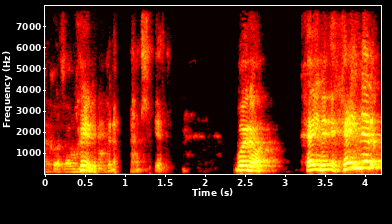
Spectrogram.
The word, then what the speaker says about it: Heiner: mayoría de las personas, y yo mismo me llamo Heiner, pero hay algunas personas, dependiendo de su latitud, que la H la hacen muda, entonces a mí me cuesta pronunciarlo Heiner, me cuesta.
